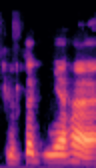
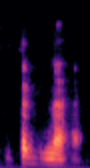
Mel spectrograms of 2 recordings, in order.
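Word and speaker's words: कृतज्ञः: People pronounce Kritagnyaha as Kritagnaha.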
